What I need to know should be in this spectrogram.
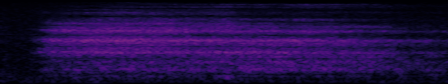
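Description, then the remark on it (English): A long, steady sniffing inhale through the nose, fairly loud, drawn in for about two seconds with a breathy hiss and no talking, taken during a breathing exercise while flaring the arms out to the sides. “Sniff in the air.”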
